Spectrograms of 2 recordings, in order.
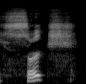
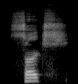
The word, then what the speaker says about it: SRCH: with his pet dog AKA search and that's spelled s-r-c-h search K9 unit so again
